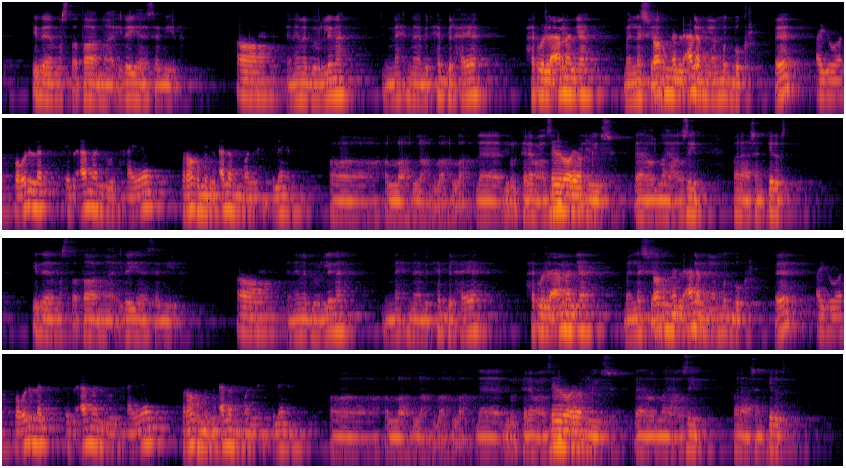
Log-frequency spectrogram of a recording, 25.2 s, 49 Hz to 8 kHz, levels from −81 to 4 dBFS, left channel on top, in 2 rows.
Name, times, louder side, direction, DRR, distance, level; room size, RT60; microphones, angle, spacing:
voice 1, 0.5-2.7 4.3-5.3 5.7-7.3 7.9-8.9 9.3-10.0 10.4-11.3 11.6-11.9 17.5-21.8 22.1-23.2 23.6-24.4, left 3 dB, 40° left, 11 dB, 0.4 m, -31 dB
voice 2, 3.5-4.1 8.0-8.8 9.8-10.7 12.2-13.2 13.6-14.9 15.3-17.2 20.9-21.4, left 2 dB, 85° left, 11 dB, 0.8 m, -27 dB
13.5 x 9.3 x 5.6 m, 1.3 s
head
